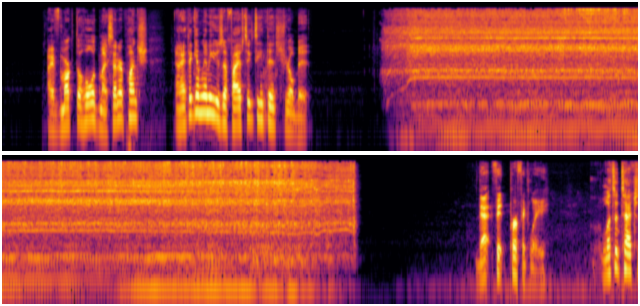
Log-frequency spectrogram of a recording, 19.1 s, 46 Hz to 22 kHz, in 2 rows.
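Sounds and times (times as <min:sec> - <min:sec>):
power drill drilling through metal: 0:05.6 - 0:14.9.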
